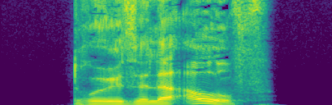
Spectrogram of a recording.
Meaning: inflection of aufdröseln: 1. first-person singular present 2. first-person plural subjunctive I 3. third-person singular subjunctive I 4. singular imperative
- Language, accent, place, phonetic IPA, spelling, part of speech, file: German, Germany, Berlin, [ˌdʁøːzələ ˈaʊ̯f], drösele auf, verb, De-drösele auf.ogg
